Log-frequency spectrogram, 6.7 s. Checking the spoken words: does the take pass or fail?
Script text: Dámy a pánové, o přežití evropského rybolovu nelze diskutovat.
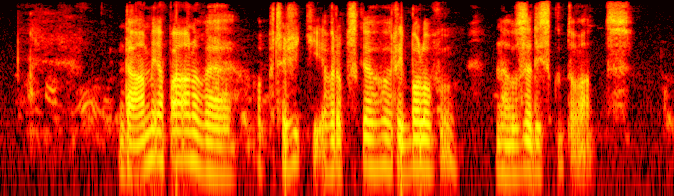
pass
